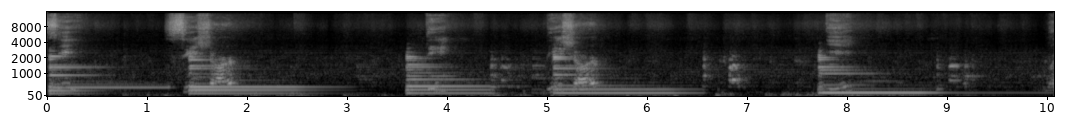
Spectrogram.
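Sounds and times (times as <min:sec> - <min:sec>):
bass guitar notes plucked: 0:00.0 - 0:07.0, 0:07.6 - 0:10.0.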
